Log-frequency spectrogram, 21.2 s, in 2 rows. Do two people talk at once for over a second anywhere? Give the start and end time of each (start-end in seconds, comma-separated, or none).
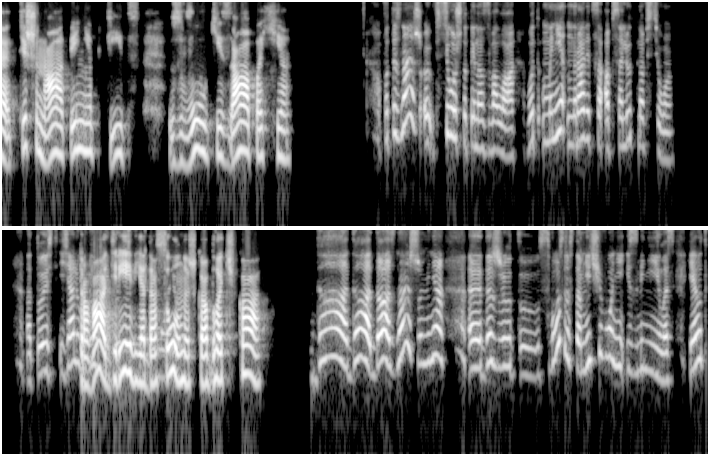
11.8-13.4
